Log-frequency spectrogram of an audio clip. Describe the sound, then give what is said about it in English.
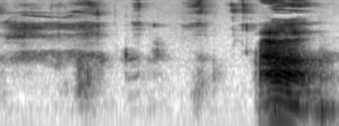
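A short, quiet slurping sip of Sprite soda, wet mouth sounds and clicks following, then a burst of loud voice at the end. “Slurp that Sprite. I'm sorry, I took a damn sip!”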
